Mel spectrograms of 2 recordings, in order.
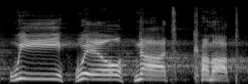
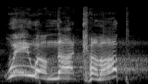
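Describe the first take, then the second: First: Very slow, loud, stubborn refusal; drawn-out refusal. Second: Loud, slow, higher defiant refusal; defiant shout. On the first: Rebels refusing Moses, slow and stubborn. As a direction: stretch every word in stubborn defiance. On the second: Rebels refusing Moses, shouting defiantly. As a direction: shout it back in open defiance. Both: Acted.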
